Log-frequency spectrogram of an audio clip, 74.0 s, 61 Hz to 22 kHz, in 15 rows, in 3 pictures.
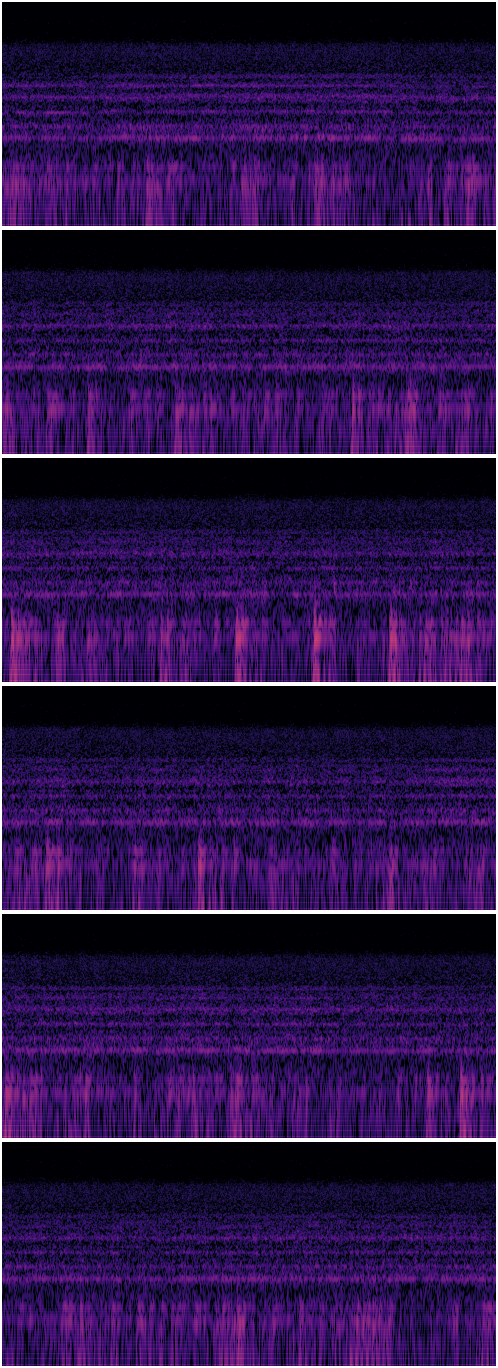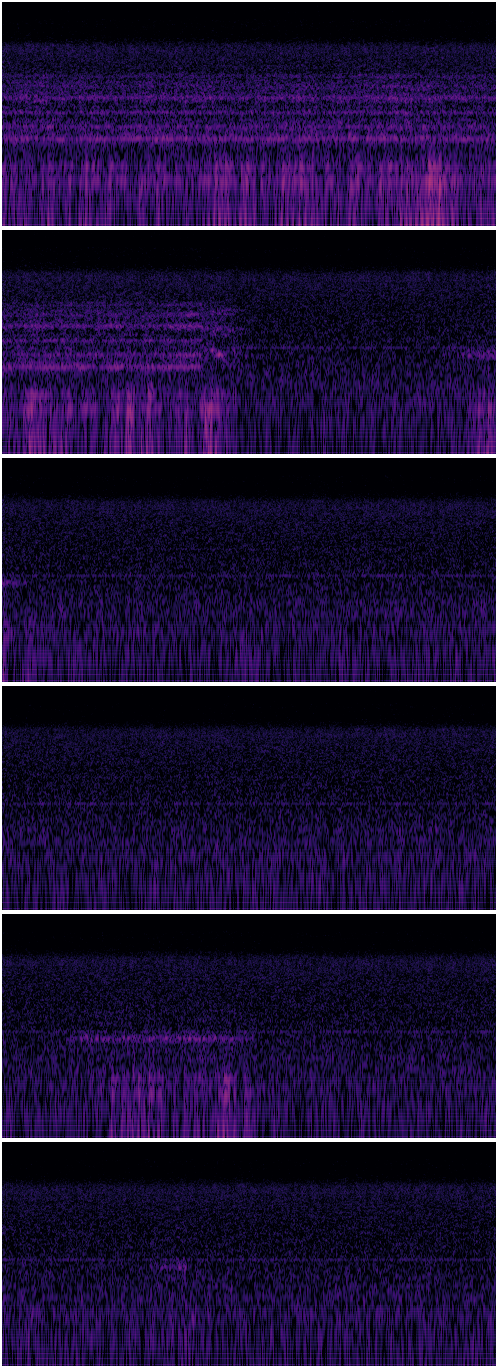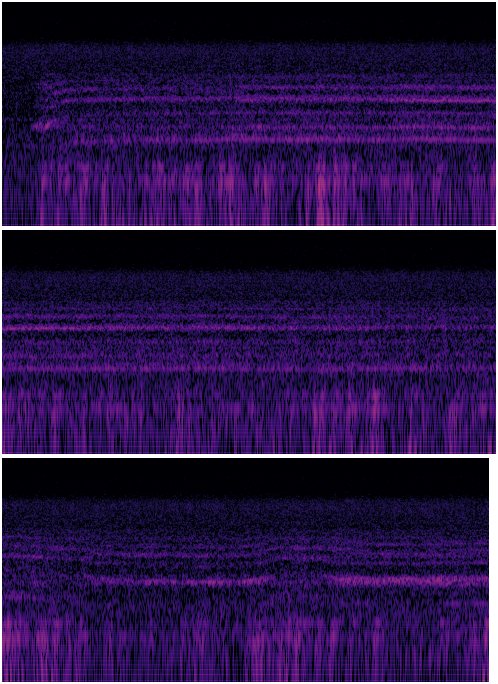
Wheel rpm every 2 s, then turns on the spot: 160, 160, 160, 160, 160, 160, 160, 160, 160, 160, 160, 160, 160, 160, 160, 160, 160, 160, 80, 10, 0, 0, 0, 0, 0, 20, 10, 0, 0, 10, 130, 150, 150, 150, 150, 120, 120.
50-54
